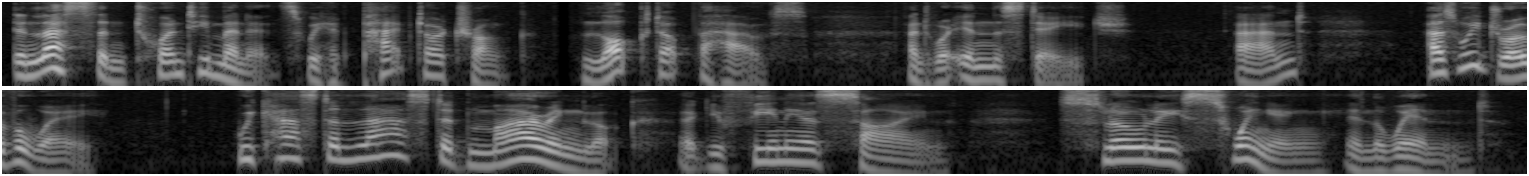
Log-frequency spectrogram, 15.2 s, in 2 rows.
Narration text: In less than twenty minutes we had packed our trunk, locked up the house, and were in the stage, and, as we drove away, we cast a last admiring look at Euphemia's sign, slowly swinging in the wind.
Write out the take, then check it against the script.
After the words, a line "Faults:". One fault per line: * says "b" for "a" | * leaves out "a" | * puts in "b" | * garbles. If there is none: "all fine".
In less than twenty minutes we had packed our trunk, locked up the house, and were in the stage, and, as we drove away, we cast a last admiring look at Euphemia's sign, slowly swinging in the wind.
Faults:
all fine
